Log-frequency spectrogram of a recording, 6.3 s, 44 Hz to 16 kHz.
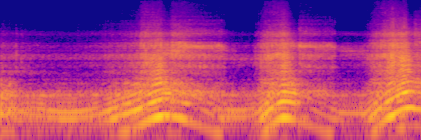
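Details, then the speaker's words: BMW 335i N54 fitted with big F54 Super-TD04 twin turbos (700HP+ target): three hard revs, each with a loud whistling spool climbing in pitch and falling away. Normal turbo spool. "school that's crazy for twins that's nuts sounds like a like a n63 or something now that's wild"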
